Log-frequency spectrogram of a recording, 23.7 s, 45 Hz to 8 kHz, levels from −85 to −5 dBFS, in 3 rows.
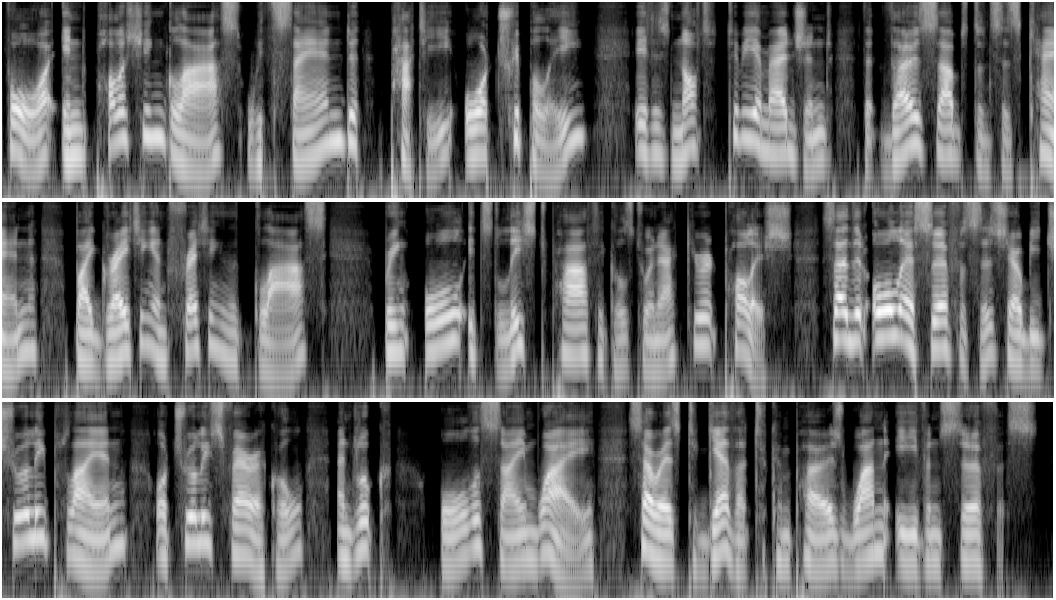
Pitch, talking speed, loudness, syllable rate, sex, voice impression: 140 Hz, 150 wpm, -21 LUFS, 4.6 syllables/s, male, masculine, adult-like, bright, clear, slightly halting, friendly, unique, slightly wild, lively, slightly kind, slightly modest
